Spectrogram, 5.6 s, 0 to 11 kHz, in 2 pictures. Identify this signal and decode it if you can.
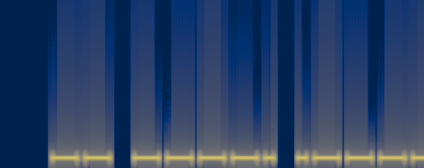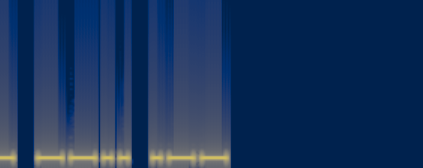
Morse code, heard as a keyed tone, about 22 wpm, 690 Hz. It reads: M91ZW
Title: Code Groups - 5 Letter:Numbers - 22wpm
